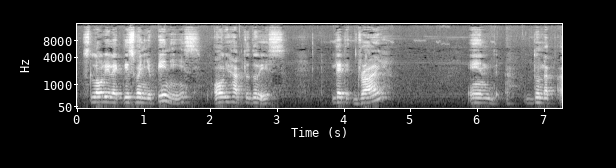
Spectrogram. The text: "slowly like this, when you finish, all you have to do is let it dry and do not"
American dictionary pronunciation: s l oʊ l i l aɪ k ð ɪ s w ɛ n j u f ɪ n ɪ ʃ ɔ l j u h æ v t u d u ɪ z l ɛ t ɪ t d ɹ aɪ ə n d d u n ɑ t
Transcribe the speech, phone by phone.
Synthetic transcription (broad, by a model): s l oʊ l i l aɪ k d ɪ s w ɛ n j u p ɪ n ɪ s ɔ l j u h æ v t u d u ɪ s l ɛ t ɪ t d ɹ aɪ ə n d d u n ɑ t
